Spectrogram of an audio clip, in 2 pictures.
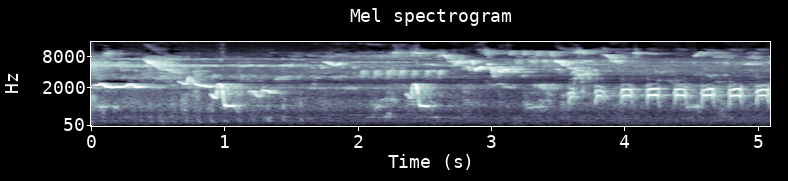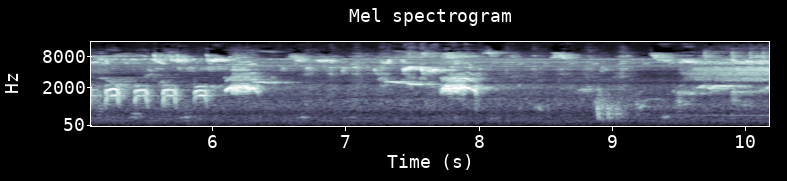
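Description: Several wild birds singing at once, a dense mix of chirps and whistles. About a third of the way in, one bird gives a quick even run of about a dozen repeated notes.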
